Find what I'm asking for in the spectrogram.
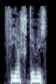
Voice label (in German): "vierstimmig", German; adjectives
